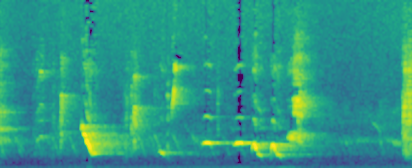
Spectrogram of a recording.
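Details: Lyrebird song for training other birds: a loud descending whistle, then scattered clipped chirps, pure held tones and short trills with quiet gaps between them.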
